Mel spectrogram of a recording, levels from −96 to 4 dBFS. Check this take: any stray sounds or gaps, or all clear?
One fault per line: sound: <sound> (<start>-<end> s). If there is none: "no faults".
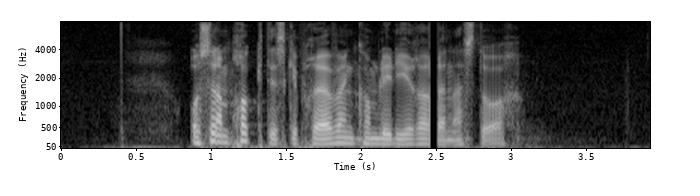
sound: dropout (2.5-2.5 s)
